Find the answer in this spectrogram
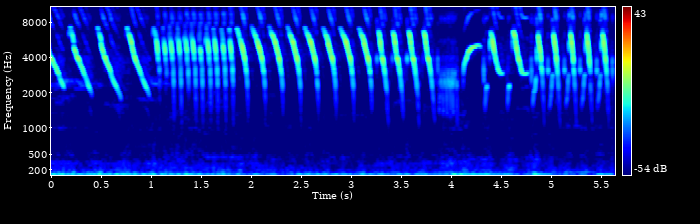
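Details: Canary song played to a young canary so it learns to roll quickly: rapid runs of high, sharply downslurred notes, briefly broken by a couple of rising-falling whistles, over a steady low hum.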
